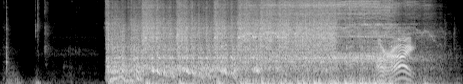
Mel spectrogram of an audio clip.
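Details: Pontiac Fiero that sat five or six years, with spark confirmed from cap to wire. The starter spins the engine steadily for several seconds with uneven chugs, but it never catches and runs on its own; stuck injectors are suspected.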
